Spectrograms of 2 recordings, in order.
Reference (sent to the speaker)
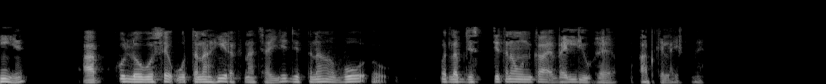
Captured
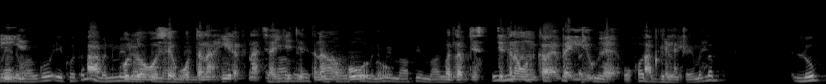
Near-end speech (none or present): present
